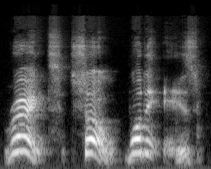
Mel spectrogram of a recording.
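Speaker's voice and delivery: high, self-important opening statement; mock the know-it-all launching in; lightly voiced witness starting a speech; pompous Tony. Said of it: "So Tony goes".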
